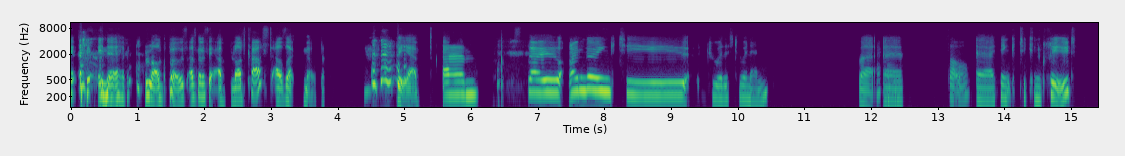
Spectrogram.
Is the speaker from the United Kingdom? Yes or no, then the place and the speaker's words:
yes; United Kingdom; I'm 24 years old. I'm a pharmacist and I'm British Bangladeshi.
